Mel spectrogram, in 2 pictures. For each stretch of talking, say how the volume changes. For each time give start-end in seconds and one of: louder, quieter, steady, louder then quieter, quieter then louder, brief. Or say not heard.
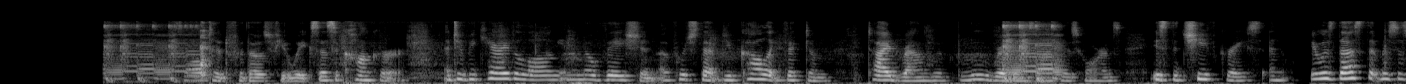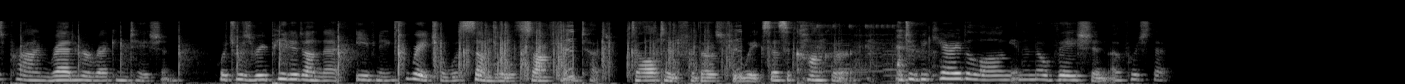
1.8-25.7 steady.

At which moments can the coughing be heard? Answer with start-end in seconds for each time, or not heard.
1.0-2.2, 10.0-10.7, 22.1-23.4.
